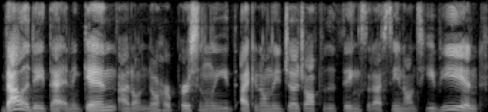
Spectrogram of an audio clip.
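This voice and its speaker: A woman with a low, gravelly voice co-hosting a casual podcast. She talks through reality TV drama and animatedly acts out other people's lines. The sound is dry and close. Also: fast talker, a bit bright, no room sound. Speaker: podcast co-host.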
